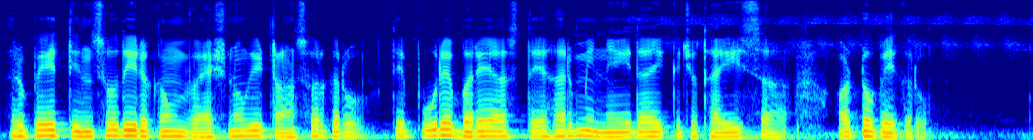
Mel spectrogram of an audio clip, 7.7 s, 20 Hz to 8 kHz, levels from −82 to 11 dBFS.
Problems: background sounds at intervals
